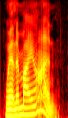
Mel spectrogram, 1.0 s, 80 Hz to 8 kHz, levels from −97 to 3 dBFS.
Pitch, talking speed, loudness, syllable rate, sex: 185 Hz, 235 wpm, -15 LUFS, 4.9 syllables/s, female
